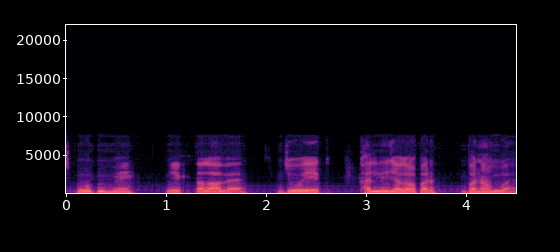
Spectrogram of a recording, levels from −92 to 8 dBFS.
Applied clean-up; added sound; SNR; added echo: neural separator model SepFormer DNS4.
